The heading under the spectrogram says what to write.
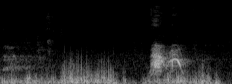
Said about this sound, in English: There's your cute little puppy. Hi there. He's loud. You're a loud puppy.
